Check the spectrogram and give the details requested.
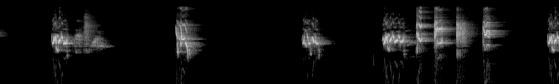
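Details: Budgerigar song for training pet budgies to sing, heard as separate short chattering phrases about a second apart, closing in a fast run of buzzy, squeaky warbled notes.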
